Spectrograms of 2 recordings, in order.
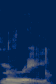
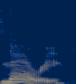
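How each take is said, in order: First: The name has its common everyday pronunciation. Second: The name has a posher-sounding pronunciation. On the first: This is how most people say the name. "most people it's Marie" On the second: This is how the mother's name is said. "It sounds like some posh way of saying Marie"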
